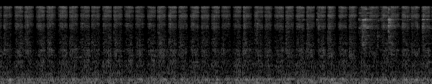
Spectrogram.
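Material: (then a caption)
Paper. A blue mechanical pencil scratches quick, curved shading strokes across a flat sheet of textured drawing paper. The result is a steady, rhythmic, bright scratching with a faint low hum underneath, growing slightly louder toward the end.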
